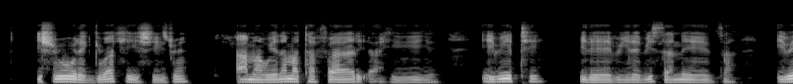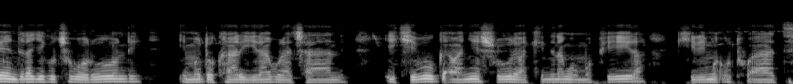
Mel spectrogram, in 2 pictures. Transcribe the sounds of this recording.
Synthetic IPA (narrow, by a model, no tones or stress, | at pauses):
iʃuːɾe̞ɡuβakʰiʃid͡ʒwe̞ | amaβujenamatafaɾḭʔahije̞ | iβitʰi | βiɾe̞βiɾe̞βisane̞ːza | iβe̞ːnzeɾaɡiɡut͡ʃuβuɾuːndiː | mo̞do̞kʰaɾiiɾaβuɾat͡ʃaːne̞ikʰiβuɡaːβaɲe̞ːʃuɾe̞βakʰiːninamoumupʰiːɾakʰiɾimŋo̞̰ʔutʰwaːt͡si̥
